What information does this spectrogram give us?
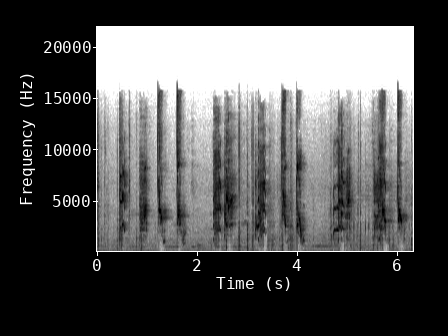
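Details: Pet lovebird chicks from a second batch, producing rapid harsh wheezy bursts repeated irregularly, several voices overlapping into continuous rasping at times.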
